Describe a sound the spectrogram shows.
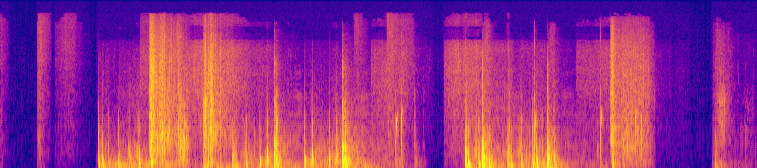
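Wooden blocks crack and break in quick knocking bursts.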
